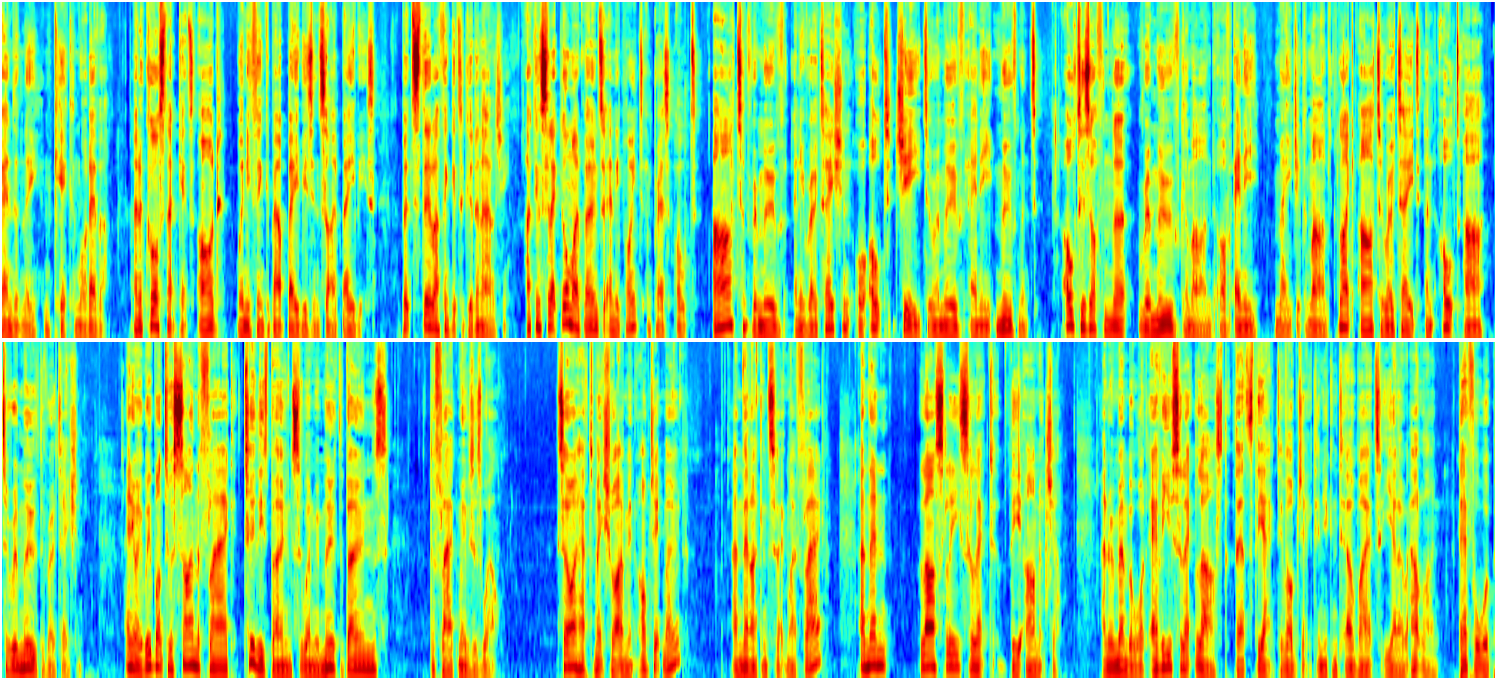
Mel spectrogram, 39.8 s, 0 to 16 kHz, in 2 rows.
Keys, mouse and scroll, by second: 7.1 click, 9.5 alt+r, 28.9-29.9 drag, 33.3 shift+click.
